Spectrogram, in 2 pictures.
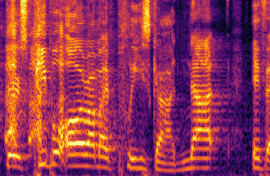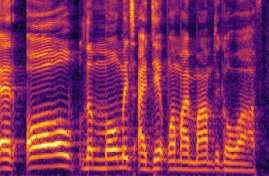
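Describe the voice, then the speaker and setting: A young Nigerian man hosts a podcast, telling a story in relaxed conversation and animatedly acting out quotes amid bursts of laughter. His voice is on the high side, at a moderate pace.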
